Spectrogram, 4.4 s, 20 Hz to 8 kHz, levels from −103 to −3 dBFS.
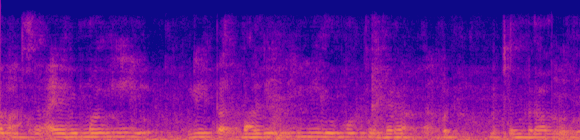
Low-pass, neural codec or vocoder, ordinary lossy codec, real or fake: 7.2 kHz; codec, 24 kHz, 3 kbps, HILCodec; none; fake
